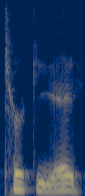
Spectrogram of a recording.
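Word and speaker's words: Türkiye: Along the border with Turkey, however, uh I guess we should we're supposed to call it Turkiye now, which is how the Turks pronounce it.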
